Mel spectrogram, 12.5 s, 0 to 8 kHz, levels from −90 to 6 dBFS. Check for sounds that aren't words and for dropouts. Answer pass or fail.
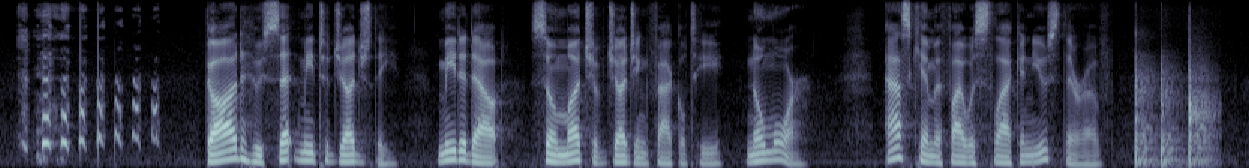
fail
